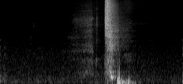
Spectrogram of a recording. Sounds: Sneeze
